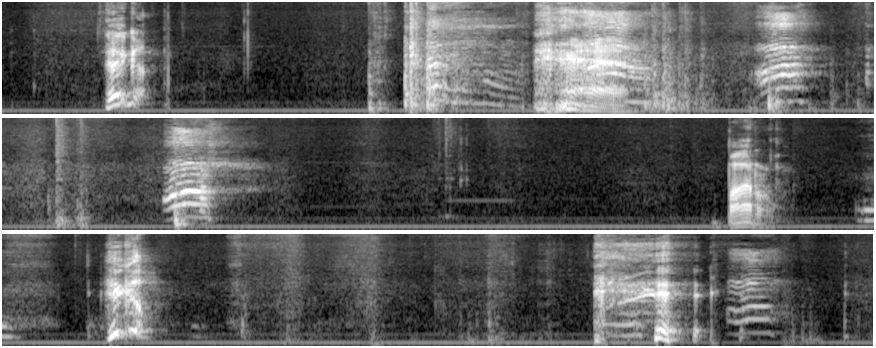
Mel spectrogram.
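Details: Infant with hiccups: repeated short, sharp catches of breath between soft coos and babbling.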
